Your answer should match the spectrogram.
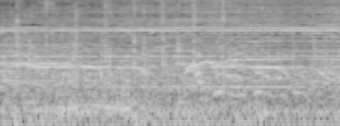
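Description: A large crowd at the Dakar Rally finish line cheers and applauds in a steady, loud ovation as driver Carlos Sainz crosses the line after winning his fourth Rally Dakar. A dense roar of many voices and clapping holds without pause for a few seconds.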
